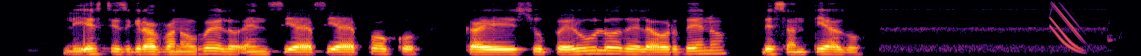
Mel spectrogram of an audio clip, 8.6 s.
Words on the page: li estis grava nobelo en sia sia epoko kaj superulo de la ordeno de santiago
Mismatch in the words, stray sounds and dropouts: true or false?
true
